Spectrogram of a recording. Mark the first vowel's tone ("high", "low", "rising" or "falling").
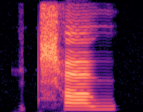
high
